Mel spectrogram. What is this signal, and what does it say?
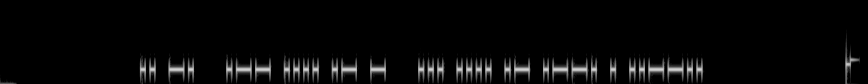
Morse code, heard as a keyed tone, about 25 wpm, 700 Hz. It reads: IN WHAT SHAPE?
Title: Sentences from Top 1000 Words - Review Part 3 - 25wpm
